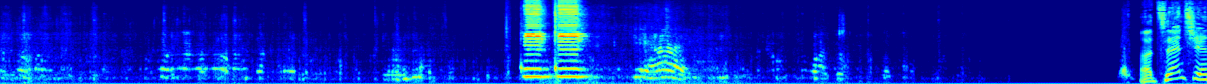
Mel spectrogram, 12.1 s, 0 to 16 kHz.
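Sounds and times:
vehicle horn honks: 0:05.2 - 0:06.0.

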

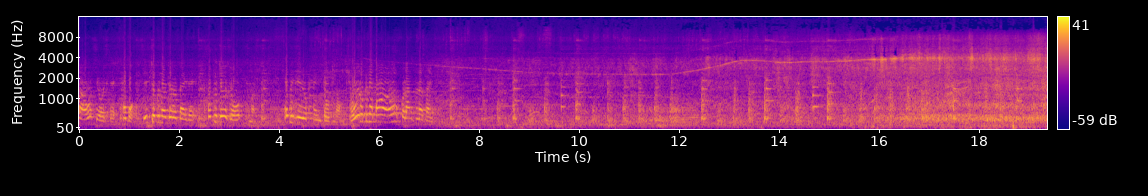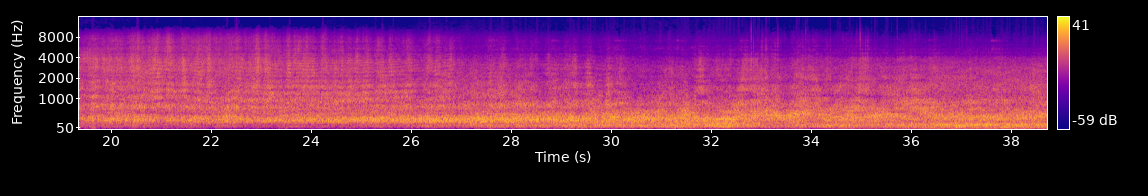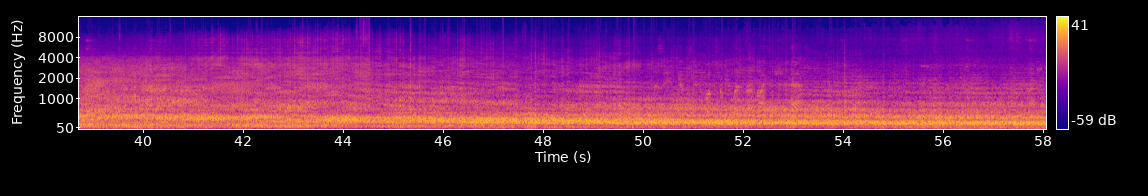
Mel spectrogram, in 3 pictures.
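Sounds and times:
high whine rising in pitch: 0:00.0 - 0:58.0
jet engine noise: 0:00.0 - 0:58.0.

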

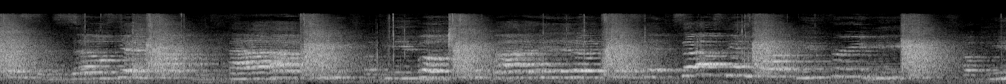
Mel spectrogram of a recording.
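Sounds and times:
group singing unaccompanied: 0:00.0 - 0:10.0.

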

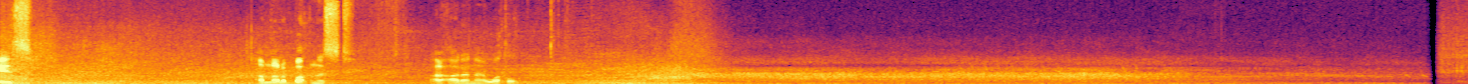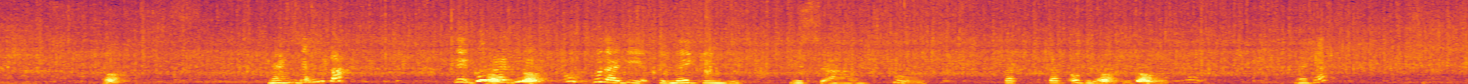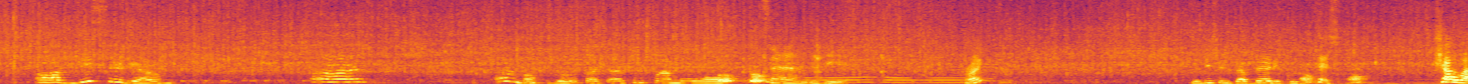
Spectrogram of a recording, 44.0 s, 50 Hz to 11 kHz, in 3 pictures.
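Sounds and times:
garden hose spraying water: 0:00.0 - 0:12.2, 0:14.3 - 0:44.0
car driving past: 0:00.0 - 0:14.3.

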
